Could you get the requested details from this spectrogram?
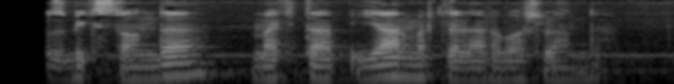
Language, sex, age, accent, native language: Uzbek, male, 19-29, Samarqand, Uzbek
